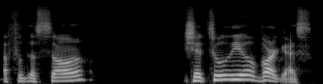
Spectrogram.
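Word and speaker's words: Fundação Getulio Vargas: An alumni of FGV, Fundación Getulio Vargas. I pronounced it properly?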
